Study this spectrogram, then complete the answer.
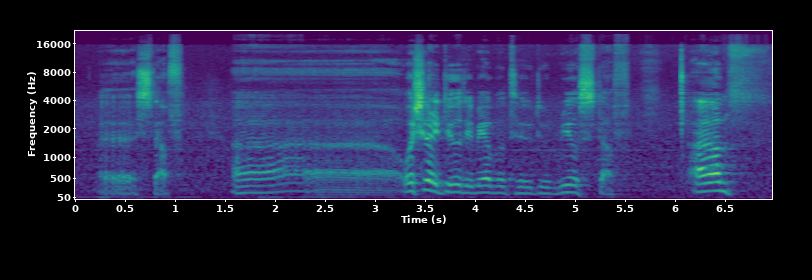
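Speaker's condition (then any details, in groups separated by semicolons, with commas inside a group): No condition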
